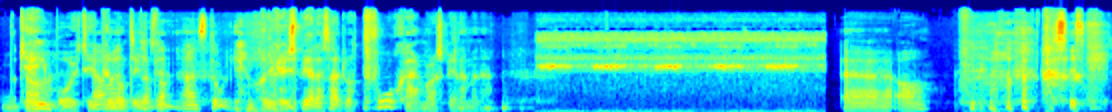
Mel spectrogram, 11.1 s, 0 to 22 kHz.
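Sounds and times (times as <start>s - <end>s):
speech: 0.1s - 5.6s, 8.4s - 11.1s
crickets chirping in a high-pitched trill: 5.3s - 8.3s
laughter: 9.6s - 11.1s.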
